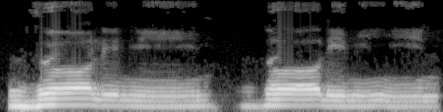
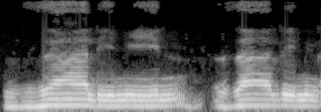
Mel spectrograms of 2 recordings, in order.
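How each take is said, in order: First: Zolimin very slow with a heavy raised zo; slow correct zolimin. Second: Zalimin slow with a light, flat-tongued za; demonstrating the wrong light za. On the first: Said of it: "tidak boleh diucapkan". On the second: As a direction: stretch zalimin as the mistake. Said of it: "tidak boleh diucapkan zalimin". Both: Shown as a demonstration.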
